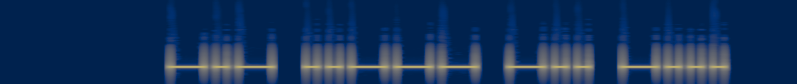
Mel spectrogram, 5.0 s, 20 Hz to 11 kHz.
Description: Morse code, heard as a keyed tone, about 17 wpm, 700 Hz. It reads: K2DB
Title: Easy Call Signs Repeated 3x - 17wpm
